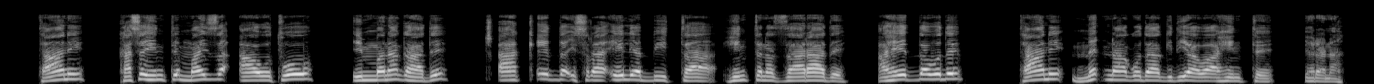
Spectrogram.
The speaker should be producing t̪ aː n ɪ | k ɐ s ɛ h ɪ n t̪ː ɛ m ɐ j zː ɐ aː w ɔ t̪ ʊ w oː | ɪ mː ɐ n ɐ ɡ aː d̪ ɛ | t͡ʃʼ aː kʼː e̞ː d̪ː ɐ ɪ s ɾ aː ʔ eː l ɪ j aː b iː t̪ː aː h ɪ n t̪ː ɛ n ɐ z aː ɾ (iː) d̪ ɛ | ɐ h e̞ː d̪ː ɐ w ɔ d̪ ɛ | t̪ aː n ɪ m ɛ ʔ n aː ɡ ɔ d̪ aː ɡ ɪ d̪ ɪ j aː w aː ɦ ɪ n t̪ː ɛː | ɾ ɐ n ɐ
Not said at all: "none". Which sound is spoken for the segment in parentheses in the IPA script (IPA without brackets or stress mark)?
aː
